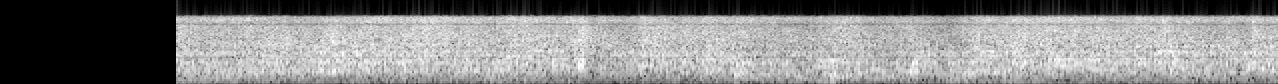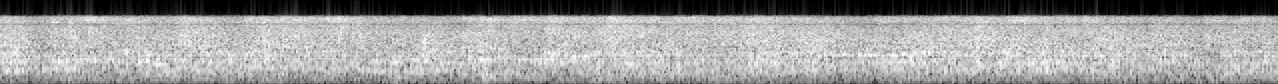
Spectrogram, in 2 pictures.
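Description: Silent for about the first second, then a sudden, loud, continuous din of stainless-steel plates clattering against each other and the metal washing troughs as crowds wash dishes, with a wash of water and voices under it.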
